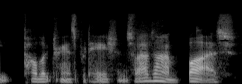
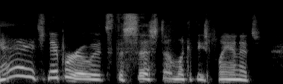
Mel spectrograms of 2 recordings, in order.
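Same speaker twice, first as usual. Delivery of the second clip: shrill, very high-pitched screaming; 11 semitones higher than usual. Retelling a dream, calling out to people on a subway: imitating own screaming. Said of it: "And I was screaming".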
